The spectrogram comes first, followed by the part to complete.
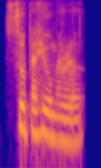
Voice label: "Superhumeral", Indian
